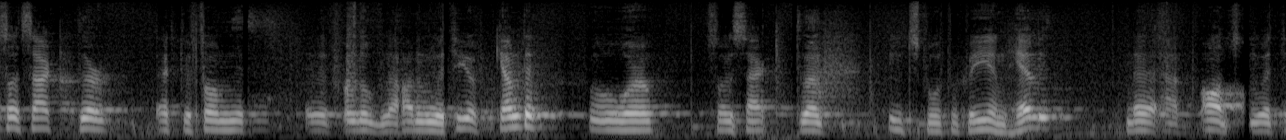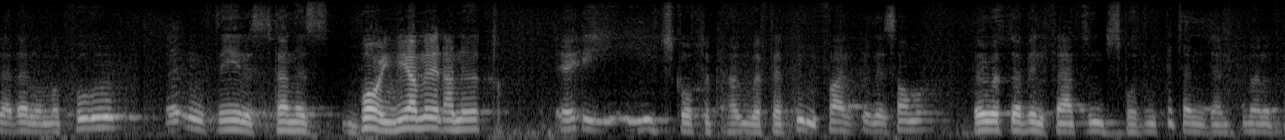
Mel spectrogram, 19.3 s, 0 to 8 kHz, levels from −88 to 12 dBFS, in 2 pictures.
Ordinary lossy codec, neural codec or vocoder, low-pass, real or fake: none; codec, 16 kHz, 0.5 kbps, X-Codec, HuBERT features, trained on balanced general audio; none; fake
